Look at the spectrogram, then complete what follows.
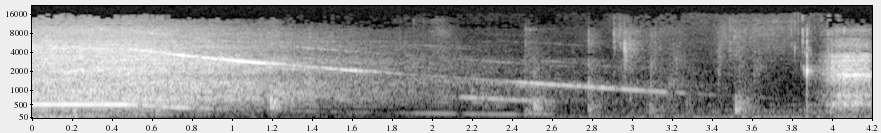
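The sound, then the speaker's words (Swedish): A vacuum cleaner roars loudly, then switches off and winds down, its motor whine sliding lower in pitch over a few seconds, followed by faint clattering and room noise; a 20-year-old man vacuuming a practice apartment at Almåsa on the coast outside Västerhaninge. “den som just har dammsugit heter Oliver”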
